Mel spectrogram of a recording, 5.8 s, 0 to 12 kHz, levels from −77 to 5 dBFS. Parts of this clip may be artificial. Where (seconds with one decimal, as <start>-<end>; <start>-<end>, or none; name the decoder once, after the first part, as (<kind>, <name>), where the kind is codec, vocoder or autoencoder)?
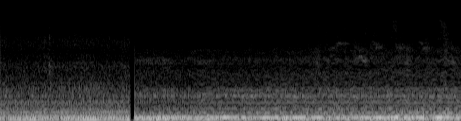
2.4-5.8 (vocoder, BigVGAN v2)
